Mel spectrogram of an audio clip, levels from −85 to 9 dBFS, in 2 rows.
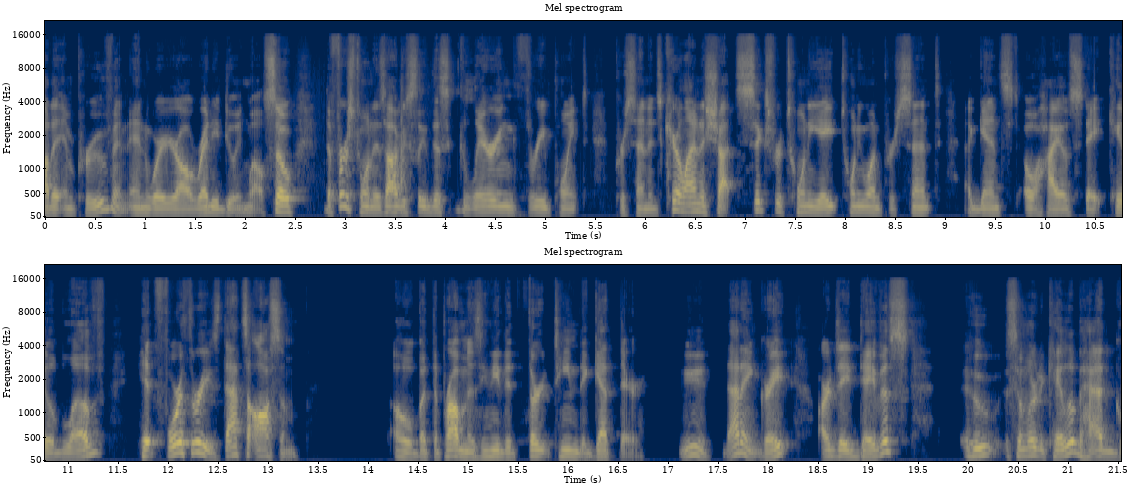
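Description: Wi-Fi interference runs from 1.95 to 5.63 s, just after "and where you're already". The audio circuit rectifies a nearby Wi-Fi radio's beacon, sent every 102.4 ms, producing a steady tick about ten times a second, faint, roughly 50 dB below the speech.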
